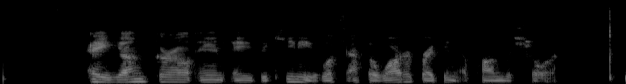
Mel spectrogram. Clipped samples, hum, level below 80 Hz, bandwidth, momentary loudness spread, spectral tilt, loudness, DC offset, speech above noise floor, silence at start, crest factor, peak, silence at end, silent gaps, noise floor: under 0.1%; none; -80 dBFS; 14 kHz; 12 LU; -5.5 dB/octave; -41 LUFS; under 0.1%; 43 dB; 0.05 s; 24 dB; -18 dBFS; 0.1 s; none; -84 dBFS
